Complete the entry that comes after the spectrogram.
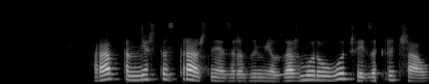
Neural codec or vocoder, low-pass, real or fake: autoencoder, 48 kHz, 32 numbers a frame, DAC-VAE, trained on Japanese speech; 7.2 kHz; fake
